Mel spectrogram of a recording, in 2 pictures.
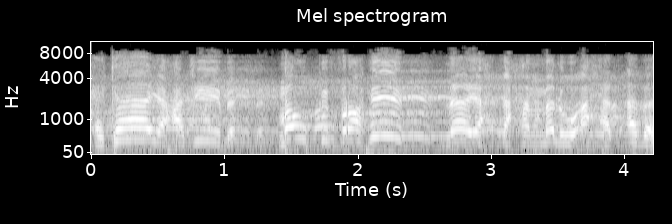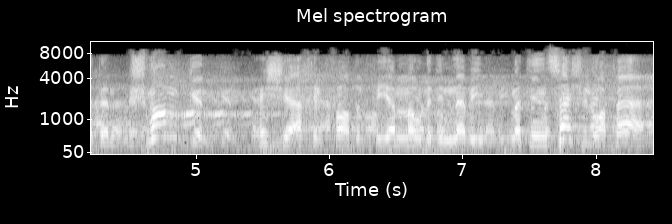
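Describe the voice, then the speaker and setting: Male preacher, Egyptian Arabic accent, very high voice, dramatic sermon storytelling, long hall reverb. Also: big pitch swings, fast, highs cut off, a crowd in the background. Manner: dramatic, with big swings in pitch and loudness.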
